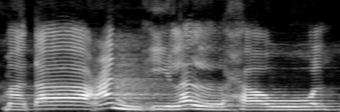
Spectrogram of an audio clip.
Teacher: Tanwin bertemu dengan huruf hamzah dalam bentuk alif. Kita baca jelas. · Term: izhar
